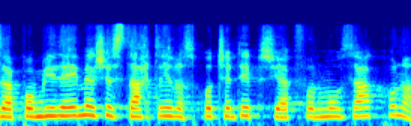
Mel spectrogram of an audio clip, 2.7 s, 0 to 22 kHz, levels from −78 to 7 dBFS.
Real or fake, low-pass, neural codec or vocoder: fake; 10.8 kHz; codec, 16 kHz in and 24 kHz out, 0.8 kbps, FocalCodec, streaming, 65536 codes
